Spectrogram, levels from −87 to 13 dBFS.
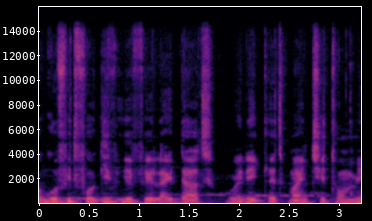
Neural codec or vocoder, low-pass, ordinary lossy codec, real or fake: vocoder, 44.1 kHz, 128 mel bands every 512 samples, BigVGAN v2; 14.4 kHz; none; fake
